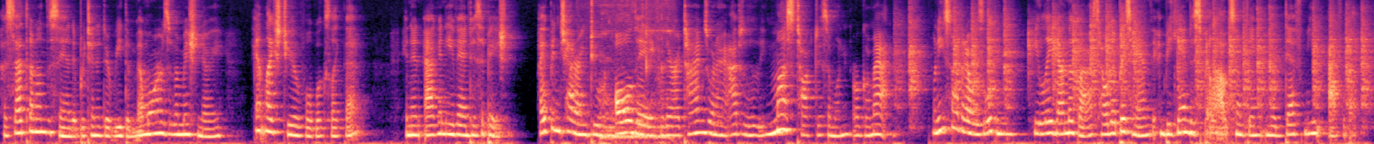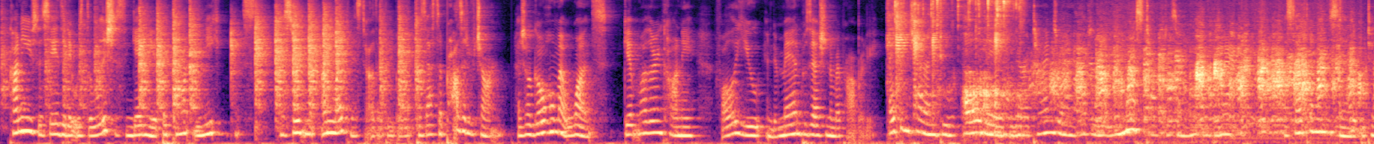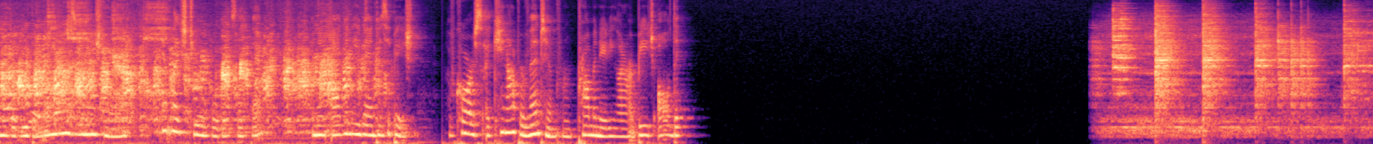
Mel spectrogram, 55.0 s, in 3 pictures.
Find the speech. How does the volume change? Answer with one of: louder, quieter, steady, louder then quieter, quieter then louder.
steady.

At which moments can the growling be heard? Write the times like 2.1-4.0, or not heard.
7.7-9.0, 30.1-32.0, 37.2-39.0.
